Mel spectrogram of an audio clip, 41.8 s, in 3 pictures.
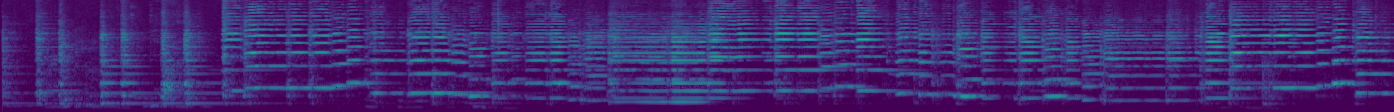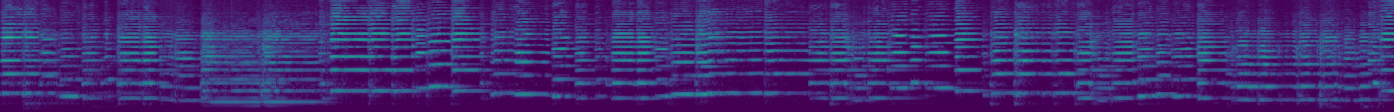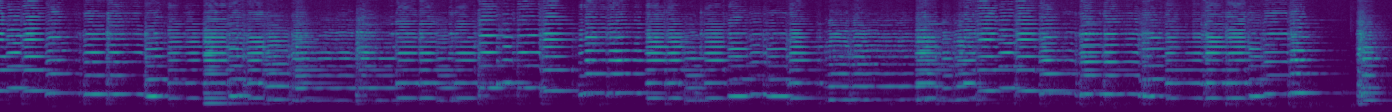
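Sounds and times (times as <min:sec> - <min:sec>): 
Canadian jig music: 0:00.0 - 0:41.8.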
